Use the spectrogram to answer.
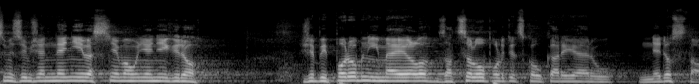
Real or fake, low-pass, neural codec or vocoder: real; 14.4 kHz; none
